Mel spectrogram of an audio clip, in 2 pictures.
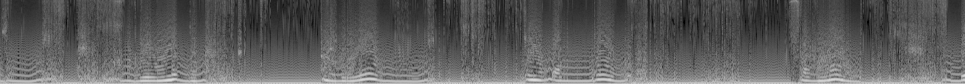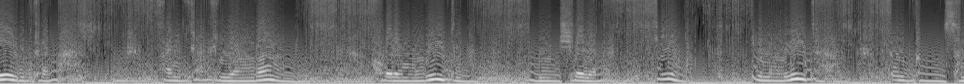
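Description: Throughout the speech, the likely cause is low bit depth without dither: the samples were cut down to very few levels and truncated rather than rounded, which fits a 3-bit signal. Because no dither breaks up the rounding, the error tracks the waveform. The result is a harsh, grainy distortion nearly as loud as the speech itself, shifting with every syllable, while the softest passages collapse into silence or a choppy sputter between two steps.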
